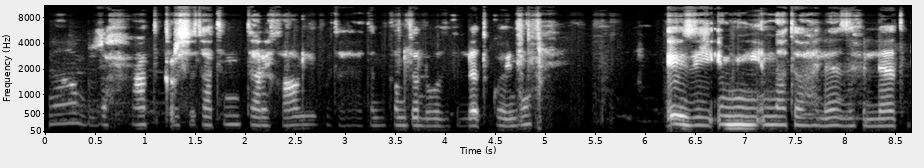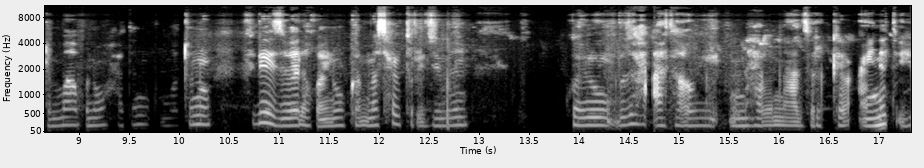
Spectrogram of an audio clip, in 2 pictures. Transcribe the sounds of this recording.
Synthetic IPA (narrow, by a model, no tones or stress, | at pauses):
ɨnabɨzuħat̪kʼɨɾsɨt̪ʰat̪ʰɨnt̪ʰaɾixawibot̪ʰat̪ʰat̪ʰɨnkʰɐmzɐlːɐwozɨfɨlːɐt̪ʼkʰo̞jnu | ʔɨziʔɨmniɨnːat̪ʰɐβahlɐzɨfɨlːɐt̪ʼd̪ɨmːabɨnɐwħat̪ʰɨnkʼɨmɐt̪ʰɨn | fɨlejzɨβɐlɐkʰo̞jnukʰɐmːɐsħɨβt̪ʰɾḭzɨmɨn | kʰo̞jnubɨzuħʔa̰t̪ʰawiɨnːɨħaβɨna̰zɨɾɨkʰːɐβʕa̰jnɐt̪ɨ̰jːu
